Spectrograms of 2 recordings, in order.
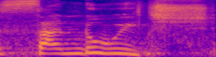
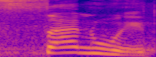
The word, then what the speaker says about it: sandwich: around me don't say sandwich it's sandwich so thank you for that sandwich not sandwich the D is silent silent okay moving to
